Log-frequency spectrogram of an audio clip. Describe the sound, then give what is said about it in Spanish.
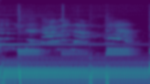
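A young boy shouts at a girl in a drawn-out, high-pitched voice, muffled and fairly faint, over a steady low electrical hum with a few soft knocks. “y se escuchó por ahí, fue mi sobrino gritándole a mi sobrina.”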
